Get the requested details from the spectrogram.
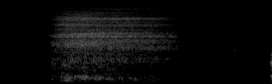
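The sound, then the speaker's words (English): A deep, airy breath, part of a breathing exercise to lower heart rate before a basketball free throw, lasting over a second, then a short quiet pause before another breath begins; no talking. “There's different breathing techniques, 4-4-8, as far as breathing in, holding, breathing out.”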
